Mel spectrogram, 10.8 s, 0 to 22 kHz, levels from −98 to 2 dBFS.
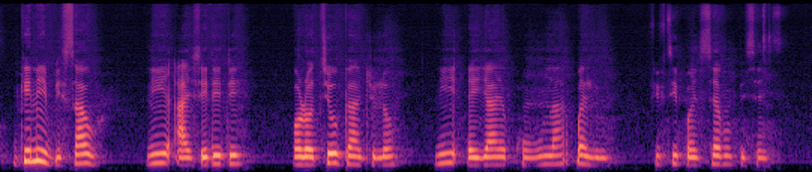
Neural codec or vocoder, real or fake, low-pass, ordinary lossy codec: autoencoder, 48 kHz, 128 numbers a frame, DAC-VAE, trained on Japanese speech; fake; none; none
